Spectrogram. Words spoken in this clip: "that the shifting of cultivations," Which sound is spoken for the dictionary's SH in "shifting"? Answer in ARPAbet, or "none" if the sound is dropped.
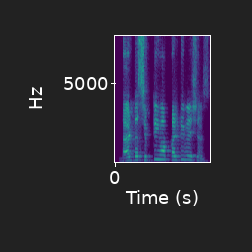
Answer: S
